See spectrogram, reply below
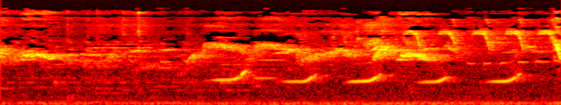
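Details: Caged Chinese hwamei from Vietnam, noted for eager singing and a fine voice, giving a run of short rising whistles repeated about twice a second beneath brighter high notes, over a low background hum.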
